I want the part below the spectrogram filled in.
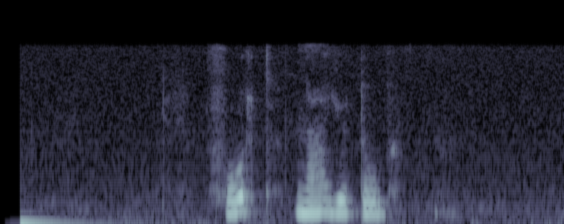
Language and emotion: Russian, neutral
